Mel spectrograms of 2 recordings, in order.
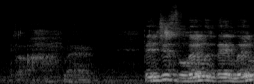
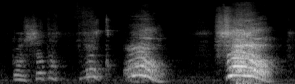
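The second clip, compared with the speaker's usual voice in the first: high, loud outburst building to a yell; high-pitched, fed-up scream; exasperated shout; 13 semitones higher, 15 dB louder, slower than usual. Real, not acted. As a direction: blow up and shout him down. Exploding at the actor he mocks.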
